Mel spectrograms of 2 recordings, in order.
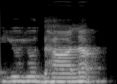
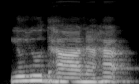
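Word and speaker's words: युयुधानः: You were pronouncing like yuyudhana, virata, like that you are pronouncing.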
